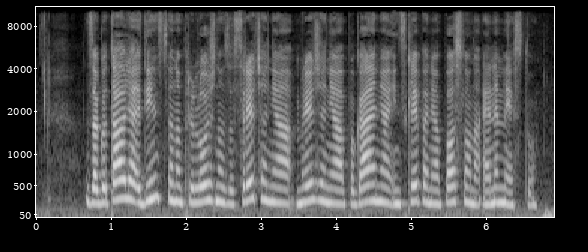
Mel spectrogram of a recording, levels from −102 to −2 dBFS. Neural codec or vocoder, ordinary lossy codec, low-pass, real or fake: none; AAC, 48 kbps; 9.9 kHz; real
